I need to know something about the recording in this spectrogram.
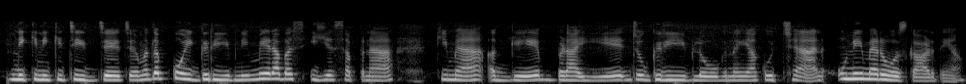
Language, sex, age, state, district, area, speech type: Dogri, female, 18-30, Jammu and Kashmir, Samba, rural, spontaneous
